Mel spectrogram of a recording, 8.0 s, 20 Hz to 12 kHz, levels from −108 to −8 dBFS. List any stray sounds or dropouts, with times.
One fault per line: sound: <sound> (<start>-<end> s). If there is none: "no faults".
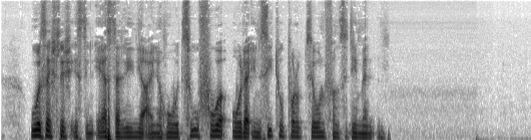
no faults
